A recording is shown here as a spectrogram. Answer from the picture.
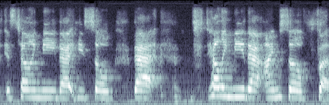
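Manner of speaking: usual speaking voice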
